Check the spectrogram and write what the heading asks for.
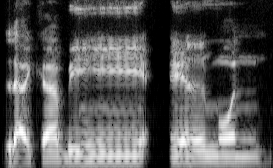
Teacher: Jadi bacaannya sama juga maksilah qasirah bihi dipanjangkan bunyi hi dua harakat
